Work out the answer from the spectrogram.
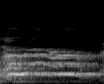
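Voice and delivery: very high mock yelp and snarl; hammed-up dog noise; imitated dog snarl. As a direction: bark back like the little dog. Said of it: "and the dog went".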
